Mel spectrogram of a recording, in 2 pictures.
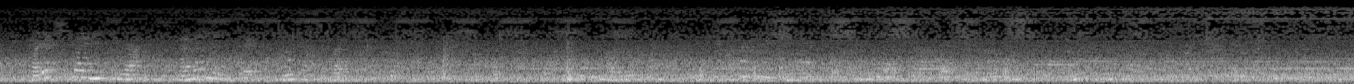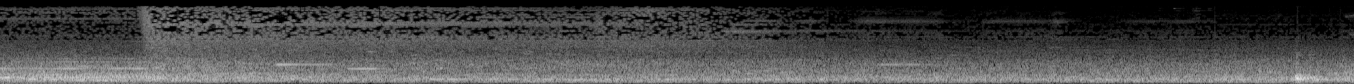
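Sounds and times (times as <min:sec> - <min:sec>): train wheels rumbling: 0:00.0 - 0:23.9
bright hiss: 0:10.3 - 0:21.8.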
